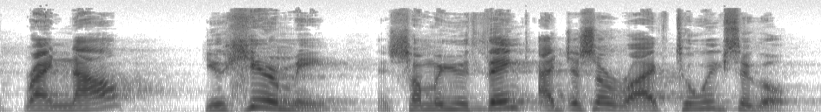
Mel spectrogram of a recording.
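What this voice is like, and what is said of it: Non-native accented English. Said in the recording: “even my accent, if you haven't noticed, I got one... I have an accent in both of my languages that I speak... in English, I preach, but I have an accent.”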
